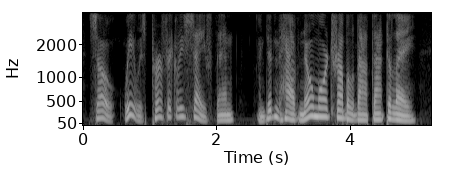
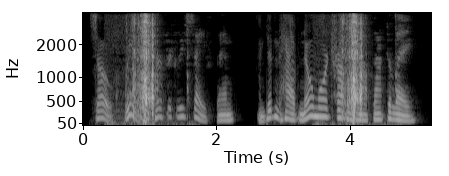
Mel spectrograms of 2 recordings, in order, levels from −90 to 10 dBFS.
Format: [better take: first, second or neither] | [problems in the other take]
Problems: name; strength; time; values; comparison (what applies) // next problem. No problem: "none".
first | noise reduction (classical method log-MMSE)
